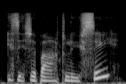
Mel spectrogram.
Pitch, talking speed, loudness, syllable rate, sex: 210 Hz, 190 wpm, -20 LUFS, 6.1 syllables/s, female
